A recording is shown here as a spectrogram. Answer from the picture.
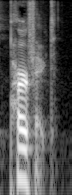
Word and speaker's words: perfect: perfect that movie was perfect okay let's try it on the second syllable that's the verb right perfect that means to practice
